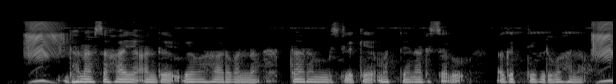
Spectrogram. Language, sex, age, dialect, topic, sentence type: Kannada, male, 56-60, Coastal/Dakshin, banking, statement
